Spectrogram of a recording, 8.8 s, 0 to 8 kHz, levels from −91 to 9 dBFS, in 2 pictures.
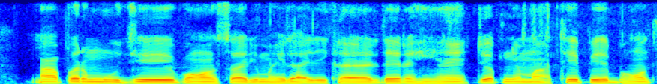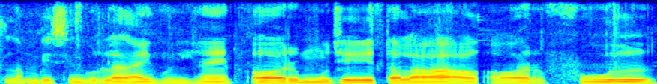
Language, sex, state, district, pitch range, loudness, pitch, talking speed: Chhattisgarhi, male, Chhattisgarh, Korba, 125-135 Hz, -18 LUFS, 130 Hz, 165 wpm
